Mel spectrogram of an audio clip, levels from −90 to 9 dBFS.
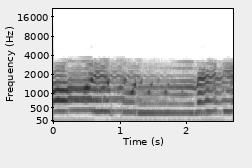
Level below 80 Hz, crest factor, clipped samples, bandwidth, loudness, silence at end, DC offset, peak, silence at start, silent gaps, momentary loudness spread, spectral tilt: -60 dBFS; 16 dB; under 0.1%; 3.9 kHz; -17 LUFS; 0 s; under 0.1%; -2 dBFS; 0 s; none; 13 LU; -5.5 dB/octave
